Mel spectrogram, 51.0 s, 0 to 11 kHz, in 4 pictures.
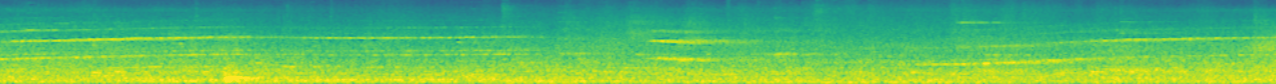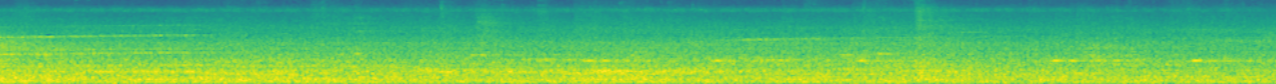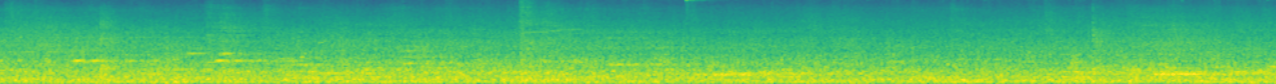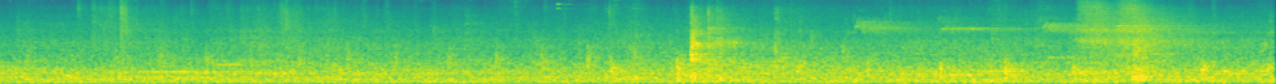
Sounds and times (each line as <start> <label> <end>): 0.0 arriving train is announced on the PA system 35.8
0.0 Trains can be heard arriving and leaving 51.0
